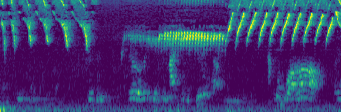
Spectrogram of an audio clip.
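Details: Caged canary, seven months old, of the Sonji SF line, singing: rapid repeated downward-sweeping notes, a long steady buzzy high tone, then another fast run of sweeping whistles.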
